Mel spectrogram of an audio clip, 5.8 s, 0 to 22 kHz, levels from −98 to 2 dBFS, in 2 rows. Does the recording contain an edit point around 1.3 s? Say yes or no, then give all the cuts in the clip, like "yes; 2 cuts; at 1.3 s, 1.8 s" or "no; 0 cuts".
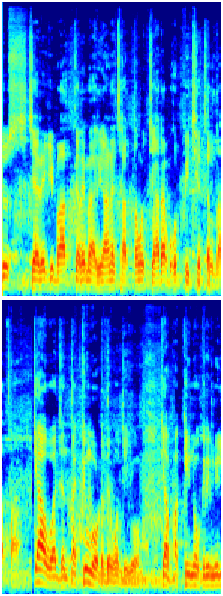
no; 1 cut; at 3.3 s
